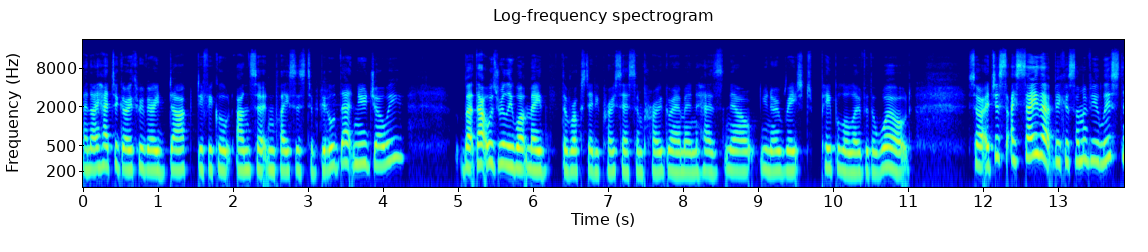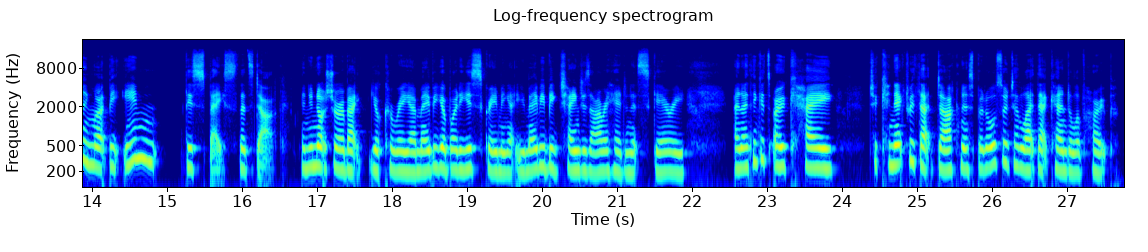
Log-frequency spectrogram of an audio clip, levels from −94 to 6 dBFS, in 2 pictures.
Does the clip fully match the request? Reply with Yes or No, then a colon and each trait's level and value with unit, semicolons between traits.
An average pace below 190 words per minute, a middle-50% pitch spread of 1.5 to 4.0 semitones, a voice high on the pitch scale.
No: fast, 205 wpm; average, 3.2 semitones; high, 220 Hz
